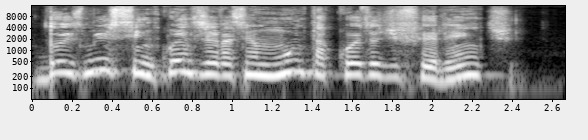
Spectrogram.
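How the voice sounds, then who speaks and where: Talking very fast, a woman has a fairly high pitch and a dark, mellow tone. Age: 70s. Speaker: speaker and writer on human behavior. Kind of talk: podcast interview.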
